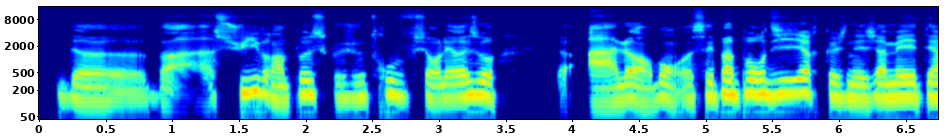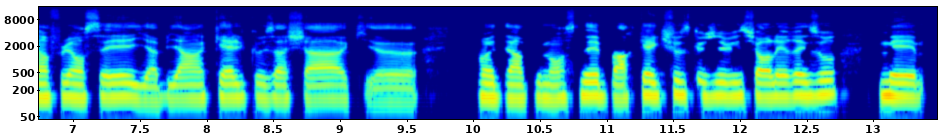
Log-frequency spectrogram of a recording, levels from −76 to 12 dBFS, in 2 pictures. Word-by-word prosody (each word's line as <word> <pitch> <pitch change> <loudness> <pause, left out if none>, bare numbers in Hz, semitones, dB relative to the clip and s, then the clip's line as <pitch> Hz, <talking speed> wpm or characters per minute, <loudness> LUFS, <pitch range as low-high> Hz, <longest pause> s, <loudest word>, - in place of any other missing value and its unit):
de, 120 - -3
bah, 75 - -3 0.2
suivre 180 -1 -1
un 125 - +1
peu 165 +6 -1
ce - - -8
que 135 - -10
je 140 0 -7
trouve 150 0 -5
sur 130 - -1
les 135 - +1
réseaux. 145 +1 +3 0.7
Alors 110 +2 +4
bon, 135 0 -2
c'est 150 +3 -2
pas 165 0 +6
pour 170 +1 +3
dire 175 +2 +2
que 150 - -2
je 140 - -5
n'ai 130 -1 0
jamais 140 +2 +3
été 145 +1 0
influencé, 140 0 +1
il 135 - -2
y 125 - -2
a 120 - -3
bien 135 0 -1
quelques 140 -1 -2
achats 130 0 0
qui, 130 - -13
heu, 110 -1 -5 0.5
qui 150 - 0
ont 145 - +5
été 140 0 0
influencés 140 +3 +1
par 140 -1 0
quelque 155 -2 +2
chose 160 -1 -1
que 160 - -5
j'ai 150 +1 0
vu 150 +1 0
sur 145 -2 +3
les 145 0 +3
réseaux, 155 +2 +2 0.3
mais 145 -2 +5
140 Hz, 205 wpm, -24 LUFS, 130-150 Hz, 0.7 s, pas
